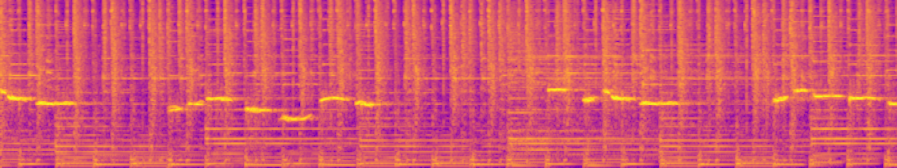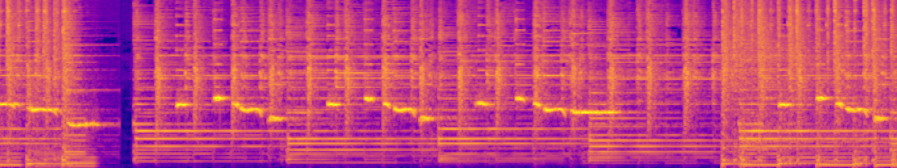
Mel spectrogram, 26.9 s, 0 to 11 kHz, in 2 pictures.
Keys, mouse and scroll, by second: 1.0-1.7 typing, 3.8-5.8 typing, 7.5 click, 9.2 ctrl+t, 10.2-18.4 alt+drag, 18.4 Return, 21.7 click.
